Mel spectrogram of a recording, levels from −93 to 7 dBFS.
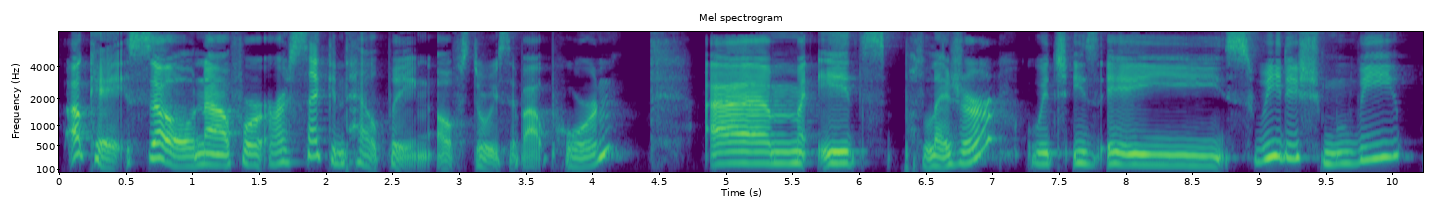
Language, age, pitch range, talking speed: English, 20-39, 170-275 Hz, 110 wpm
